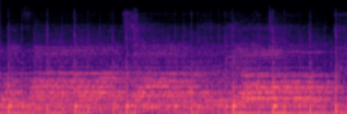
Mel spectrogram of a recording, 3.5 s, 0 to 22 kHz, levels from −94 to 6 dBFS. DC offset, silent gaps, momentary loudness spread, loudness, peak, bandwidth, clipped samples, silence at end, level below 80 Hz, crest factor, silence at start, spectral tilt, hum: under 0.1%; none; 4 LU; -30 LUFS; -12 dBFS; 14 kHz; under 0.1%; 0 s; -38 dBFS; 16 dB; 0 s; -7.5 dB/octave; none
